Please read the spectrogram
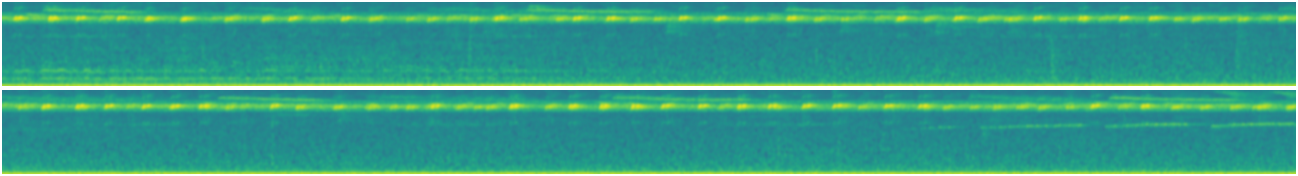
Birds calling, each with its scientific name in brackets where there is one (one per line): unidentified bird
Black-faced Antthrush (Formicarius analis)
